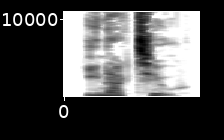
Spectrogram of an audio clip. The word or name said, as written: inaktiv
